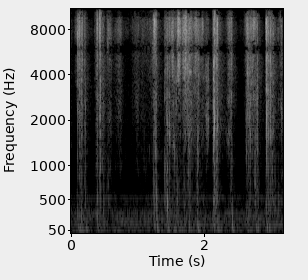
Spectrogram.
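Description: Tarot cards being shuffled by hand in quick, soft riffling bursts, faint and close, with no talking.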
